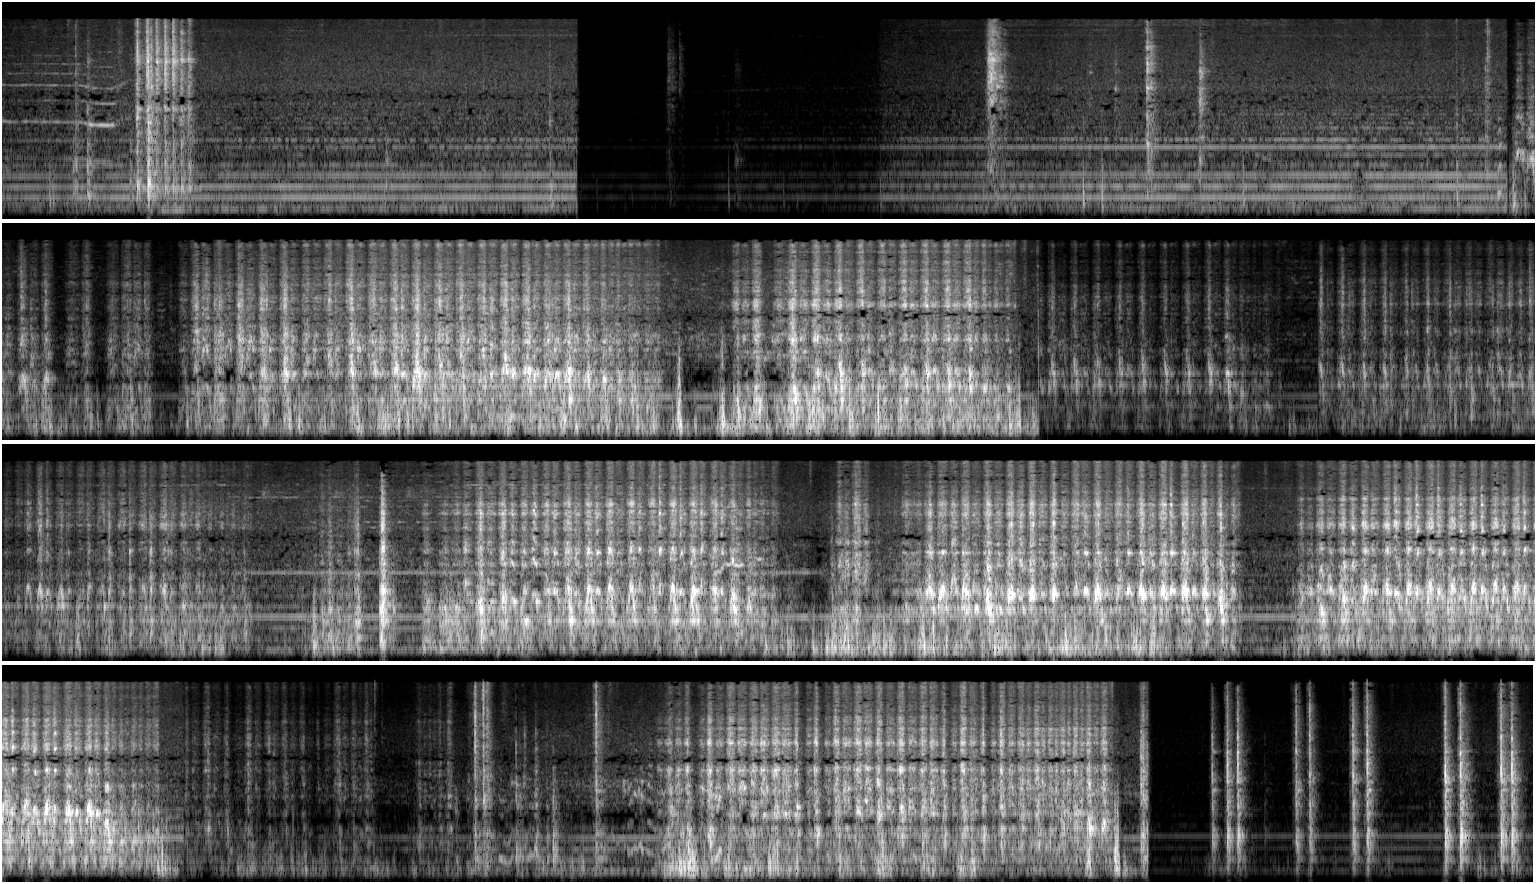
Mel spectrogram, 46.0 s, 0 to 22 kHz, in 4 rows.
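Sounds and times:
hand saw cutting wood: 7.3 - 43.2.

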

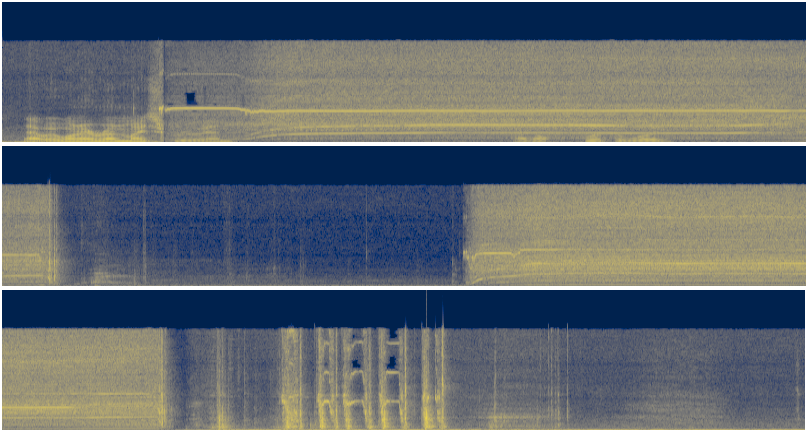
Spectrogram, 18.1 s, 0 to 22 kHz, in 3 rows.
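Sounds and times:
cordless drill drilling metal: 1.2 - 6.6, 9.4 - 13.4, 14.1 - 15.4
sharp clicks and knocks: 13.6 - 15.5.

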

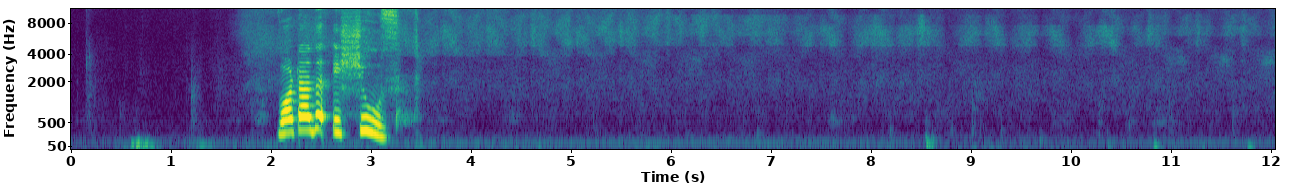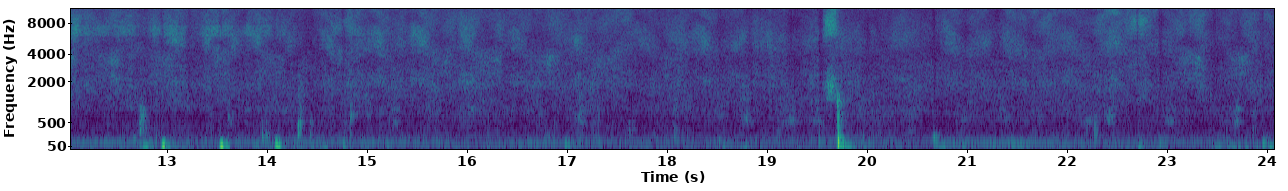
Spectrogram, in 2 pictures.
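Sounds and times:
duster rubbing chalkboard: 1.5 - 24.0.

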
